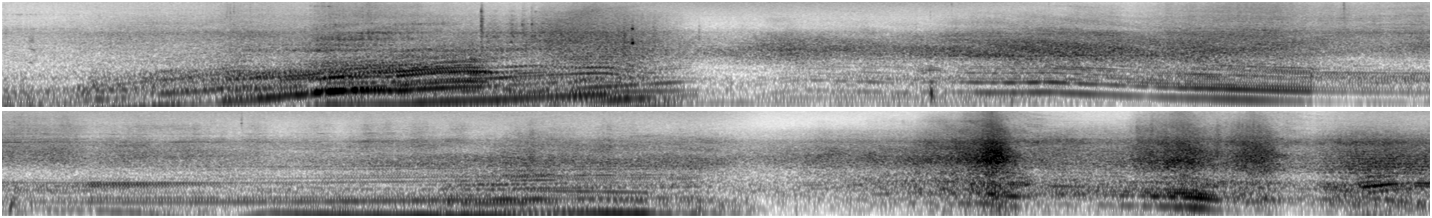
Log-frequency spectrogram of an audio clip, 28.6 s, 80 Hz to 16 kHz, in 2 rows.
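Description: Spyker C8 sports cars' 4.2-litre Audi V8 engines at full throttle: the revs climb for the first six seconds, then fall away and hold steady, and near the end three cars pass quickly one after another.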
